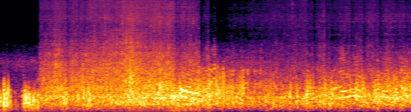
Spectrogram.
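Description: Wind buffeting the microphone over water rushing along the hull of a moving boat, a steady, dense noise from about half a second in.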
